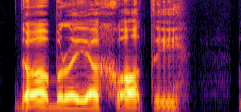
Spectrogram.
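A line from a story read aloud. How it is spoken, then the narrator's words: Gloomy. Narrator (Russian): мрачно сказал Ка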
